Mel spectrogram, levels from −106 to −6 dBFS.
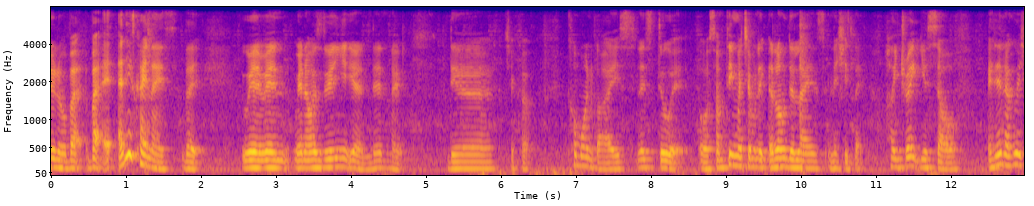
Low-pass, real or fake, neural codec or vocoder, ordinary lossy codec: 7.2 kHz; real; none; none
